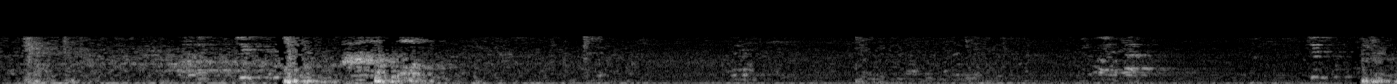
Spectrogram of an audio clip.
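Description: Young men shout to each other in the distance in a large echoing space.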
